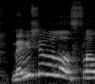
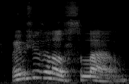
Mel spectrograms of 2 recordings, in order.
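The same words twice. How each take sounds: First: High, loud restatement; emphatic correction. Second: Said in the usual way. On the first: Real, not acted. Storyteller lands on a politer word, high and emphatic. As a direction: raise the pitch and volume as if landing on the right word. Repeats replacement line after "That's it.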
